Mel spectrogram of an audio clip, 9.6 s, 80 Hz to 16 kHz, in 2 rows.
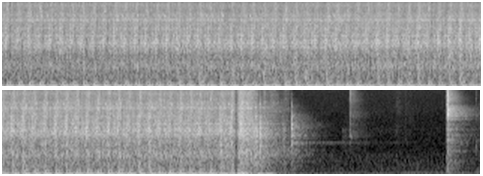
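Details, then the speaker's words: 1981 Suzuki GS450L after further clutch cable adjustment: even, steady idle with regular beat and no clanking, then engine switched off; runs normally. "To me, it sounds like it's fixing it, but I'm still nervous because I'm like, what if it just takes off?"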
